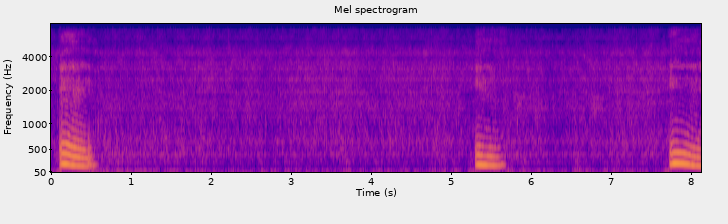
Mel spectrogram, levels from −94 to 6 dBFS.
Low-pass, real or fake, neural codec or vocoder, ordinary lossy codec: 7.2 kHz; fake; codec, 16 kHz, 4.8 kbps, FACodec; none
